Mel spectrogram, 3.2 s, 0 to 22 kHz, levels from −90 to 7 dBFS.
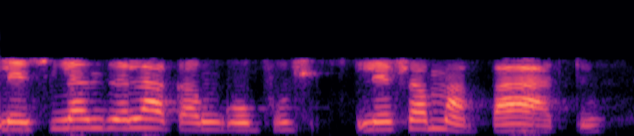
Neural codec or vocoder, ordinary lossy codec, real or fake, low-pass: none; none; real; 3.6 kHz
